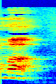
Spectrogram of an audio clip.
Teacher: यानी कि म का उच्चारण स्थान क्या है, ओष्ठ। लेकिन ओष्ठ के साथ क्या आएगी, नासिका, ओष्ठ प्लस नासिका।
